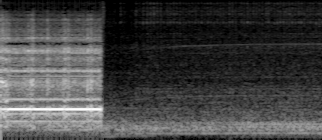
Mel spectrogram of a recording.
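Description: Galaxy radio's speaker playing a received signal: a steady whistle tone over loud static that cuts off suddenly about a second in, leaving a faint hiss.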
